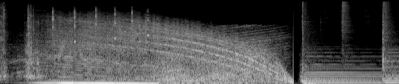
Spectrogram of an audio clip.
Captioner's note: VCR clicks; tape rewinds; mellow music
